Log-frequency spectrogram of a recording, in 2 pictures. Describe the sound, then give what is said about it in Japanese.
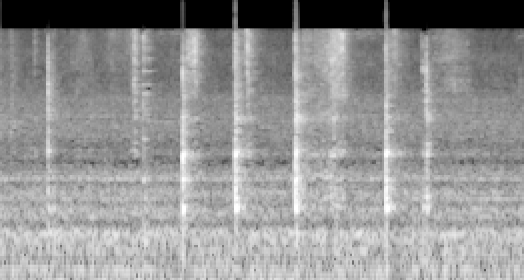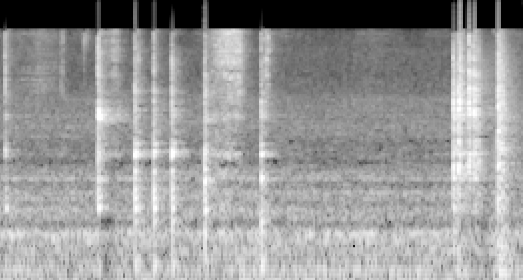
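Utensils clink against a pan as onion goes in for a Thai yellow curry, a run of sharp metallic taps and scrapes scattered irregularly over a low steady background, with no voices. “まず玉ねぎね玉ねぎまあ半玉ぐらいちょっと入れますはいもう入れちゃおうどんどん”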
